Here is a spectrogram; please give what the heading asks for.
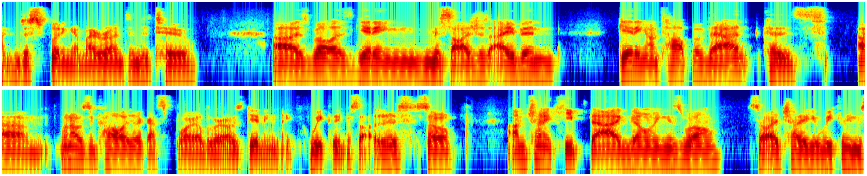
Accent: Arizona, United States; moved away as an adult; now in Utah, United States; I'm from Arizona, so most of my state meets were anywhere from 90 to 110.

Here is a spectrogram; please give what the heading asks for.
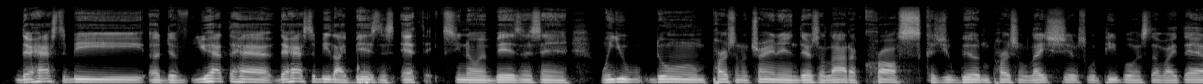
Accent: St. Louis, Missouri, United States; I was from Saint Louis

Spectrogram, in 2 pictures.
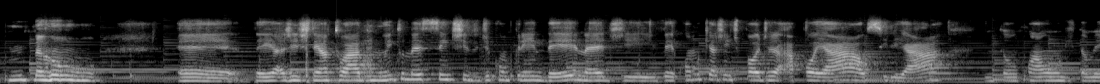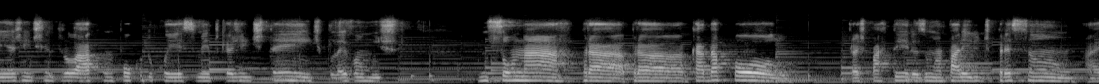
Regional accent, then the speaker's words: Manaus, Amazonas, Brazil; Eu sou de Manaus, nascida em Manaus

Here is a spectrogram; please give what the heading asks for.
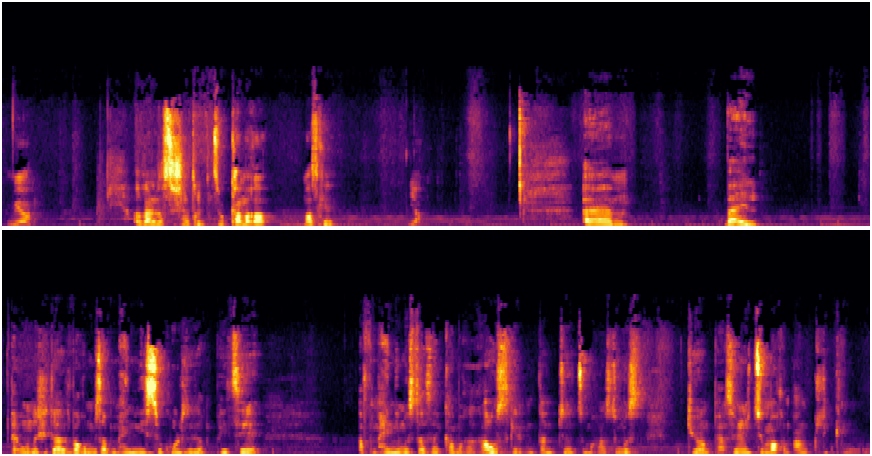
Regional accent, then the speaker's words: Switzerland; Ich bin Schweizer. Falls ihr es noch nicht gemerkt habt.

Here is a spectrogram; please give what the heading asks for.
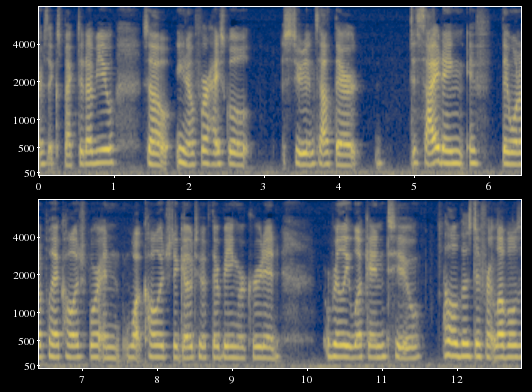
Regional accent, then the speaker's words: Kentucky, United States; I'm from Kentucky and we have a ton of courses here.

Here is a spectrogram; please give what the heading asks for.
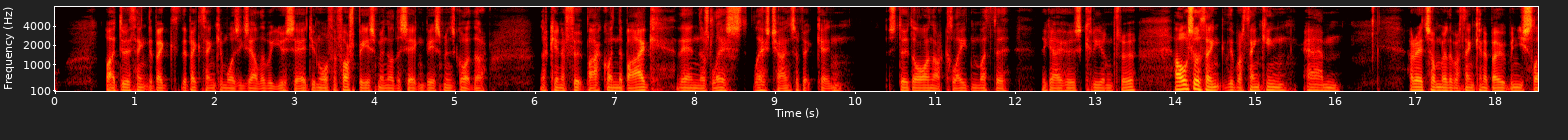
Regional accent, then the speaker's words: United Kingdom; being British

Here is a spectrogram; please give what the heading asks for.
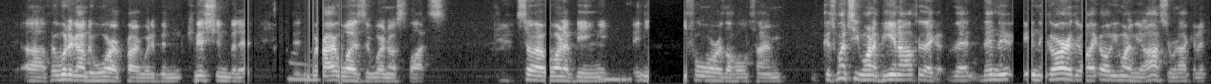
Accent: Las Vegas, Nevada, United States; also born or lived in Henderson, Nevada; I'm actually a native, born and raised in Vegas. So my whole life, almost 54 years.

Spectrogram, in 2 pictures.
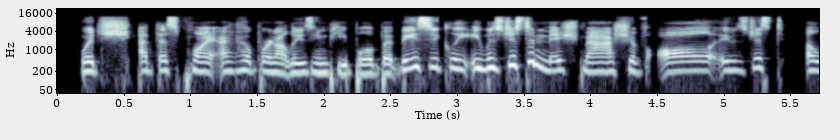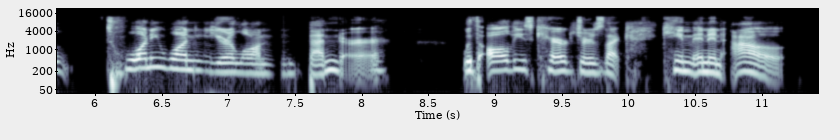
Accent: Kansas, United States; also born or lived in Lawrence, Kansas; growing up in Kansas and then, like, in Lawrence

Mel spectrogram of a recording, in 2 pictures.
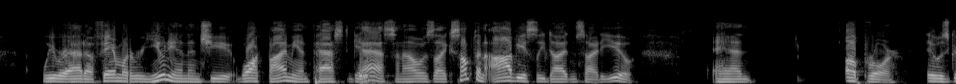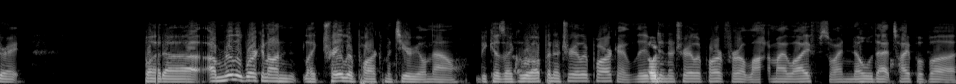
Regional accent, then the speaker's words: Wisconsin, United States; Like, I'm from Wisconsin. Welcome to Wisconsin. Milwaukee comes alive in the summertime.

